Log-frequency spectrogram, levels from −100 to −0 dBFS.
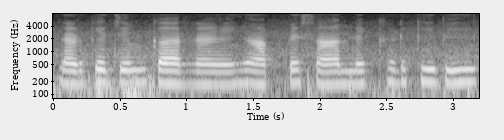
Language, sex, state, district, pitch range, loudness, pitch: Hindi, female, Haryana, Rohtak, 170-190 Hz, -16 LUFS, 180 Hz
